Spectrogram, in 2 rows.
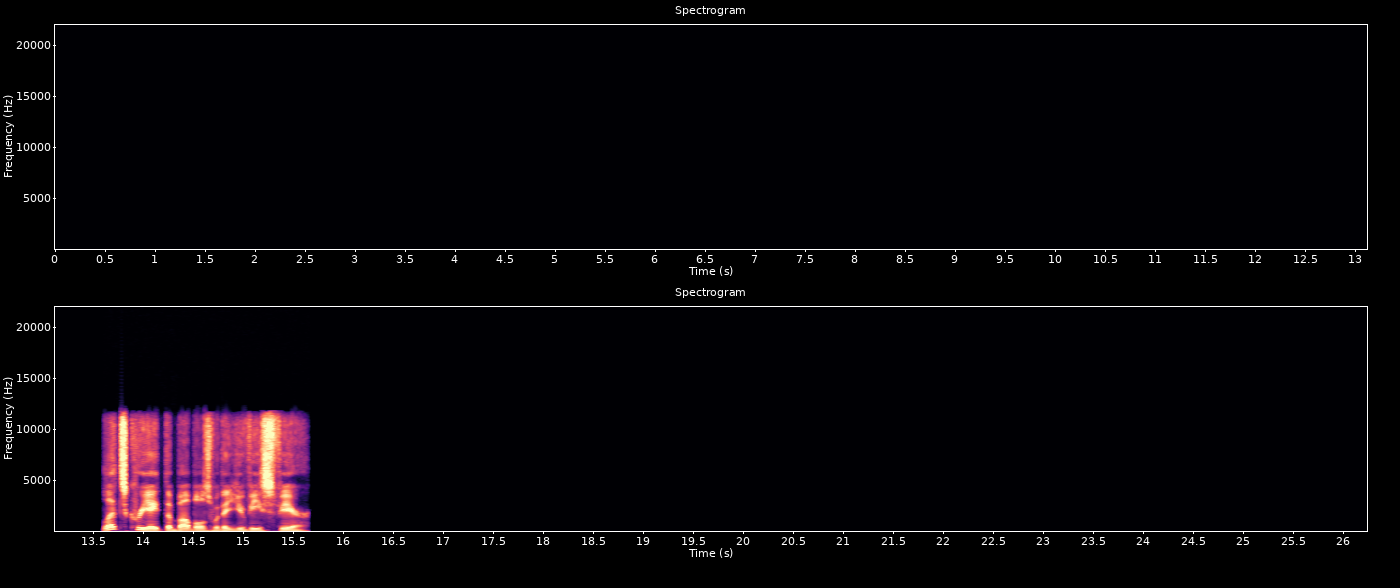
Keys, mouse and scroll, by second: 2.2-2.6 scroll down 3, 2.6 middle click, 3.4 click, 3.7 middle click, 7.1-8.1 scroll down 4, 8.2 shift+middle click, 8.6 middle click, 11.1 shift+middle click, 11.5 scroll up 1, 12.6 middle click, 12.6-13.4 scroll up 1, 13.4 click, 13.7 shift+a, 16.1 scroll up 1, 16.3 s, 18.1 KP_1, 19.0 g, 20.6 s, 22.3 right click, 23.2 middle click.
